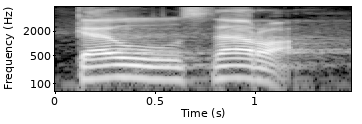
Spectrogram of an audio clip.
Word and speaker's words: কাওসার: জবর কাউ কাল কাউ জবর র জবর র কাউসার যেহেতু আমরা এই জায়গায় থামবো এজন্য কাউসার আশা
